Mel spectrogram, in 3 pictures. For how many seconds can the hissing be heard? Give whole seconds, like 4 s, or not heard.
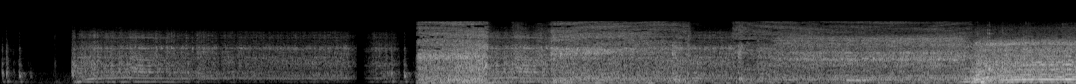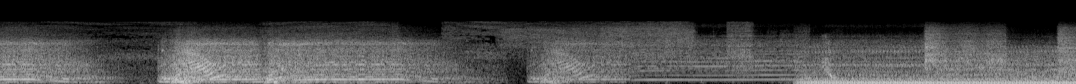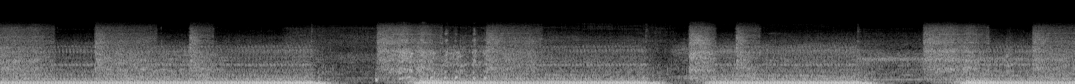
28 s.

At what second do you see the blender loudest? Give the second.
13 s.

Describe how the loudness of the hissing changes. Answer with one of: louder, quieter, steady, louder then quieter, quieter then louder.
quieter then louder.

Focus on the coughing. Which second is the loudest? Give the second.
26 s.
